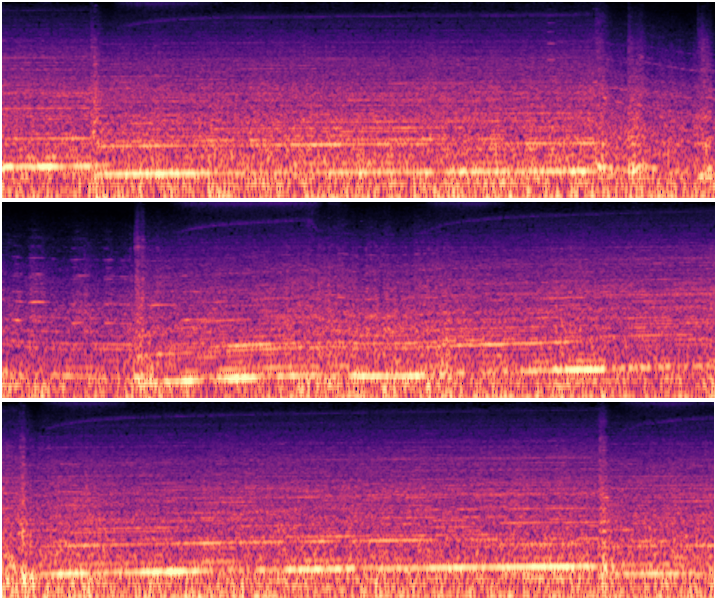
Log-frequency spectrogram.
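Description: A racing car's gearbox clicks sharply through gear changes.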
